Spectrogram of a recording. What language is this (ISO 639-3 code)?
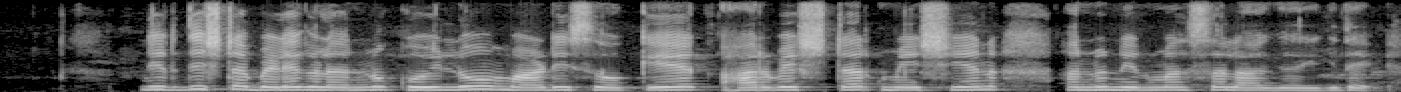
kan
